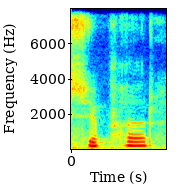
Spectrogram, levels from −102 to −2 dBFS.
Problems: none marked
